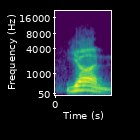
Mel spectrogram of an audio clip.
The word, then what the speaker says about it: Yeun: And everybody who's listening out there, now you know how to pronounce his last name. Yeun.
